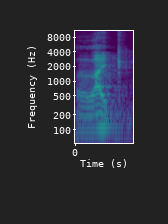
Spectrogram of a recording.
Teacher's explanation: L 발음은 훨씬 혀 끝이 앞으로 나와야 돼요. 천장에다가 닿는 게 아니라 이에다가 닿는 거예요.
